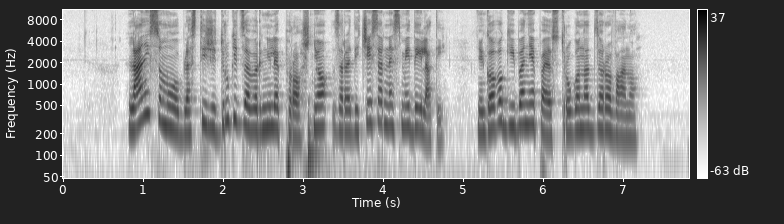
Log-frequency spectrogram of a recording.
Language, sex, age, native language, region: Slovenian, female, 18-29, Slovenian, Gorenjska region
